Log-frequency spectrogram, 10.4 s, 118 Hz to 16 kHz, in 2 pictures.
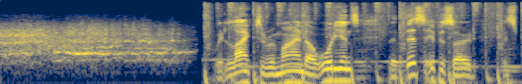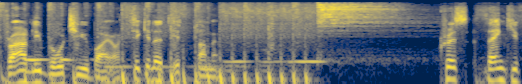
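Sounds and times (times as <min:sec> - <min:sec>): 
car brakes screeching as car skids to a halt: 0:00.0 - 0:02.0
speech: 0:02.1 - 0:07.8, 0:09.6 - 0:10.4.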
